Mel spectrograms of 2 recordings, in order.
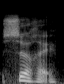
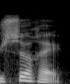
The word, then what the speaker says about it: serais: Remember, so AIS, but then you don't pronounce the final S. Je serais. Same rule here, no pronunciation of the final S. Tu serais.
